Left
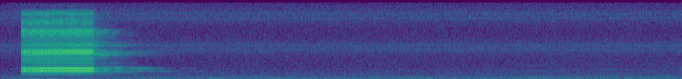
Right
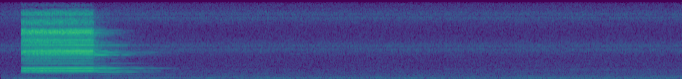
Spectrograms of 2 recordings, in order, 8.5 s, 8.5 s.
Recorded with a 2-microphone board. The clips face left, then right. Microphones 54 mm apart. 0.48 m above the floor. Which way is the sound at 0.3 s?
40° left (ahead or behind).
